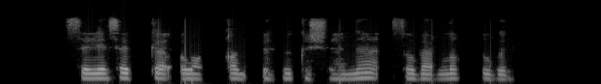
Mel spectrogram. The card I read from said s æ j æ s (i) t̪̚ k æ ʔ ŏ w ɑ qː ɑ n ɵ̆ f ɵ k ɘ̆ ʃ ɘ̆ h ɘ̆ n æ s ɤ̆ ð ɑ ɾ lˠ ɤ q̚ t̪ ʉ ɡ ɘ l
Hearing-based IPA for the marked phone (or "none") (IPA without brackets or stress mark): æ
